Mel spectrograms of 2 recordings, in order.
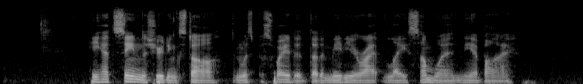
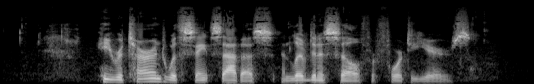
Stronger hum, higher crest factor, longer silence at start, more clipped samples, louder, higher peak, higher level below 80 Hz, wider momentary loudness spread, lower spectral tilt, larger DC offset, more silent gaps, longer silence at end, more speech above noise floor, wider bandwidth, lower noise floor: neither; about the same, 22 dB vs 18 dB; about the same, 0.45 s vs 0.5 s; neither; second, -27 LUFS vs -16 LUFS; second, -6 dBFS vs -2 dBFS; first, -50 dBFS vs -62 dBFS; second, 10 LU vs 13 LU; first, -4.5 dB/octave vs -2.5 dB/octave; neither; neither; about the same, 0.55 s vs 0.6 s; second, 34 dB vs 40 dB; about the same, 15.5 kHz vs 16 kHz; about the same, -60 dBFS vs -57 dBFS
